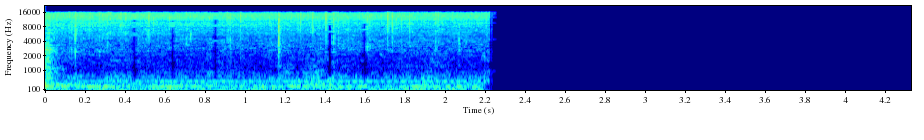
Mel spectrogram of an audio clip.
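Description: Potato pancakes sizzling in butter in a skillet, a steady frying hiss that cuts off suddenly a little over two seconds in.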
